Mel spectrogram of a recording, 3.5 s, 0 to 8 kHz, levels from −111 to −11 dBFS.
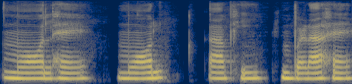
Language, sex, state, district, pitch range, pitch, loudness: Hindi, female, Bihar, Supaul, 200-210 Hz, 205 Hz, -30 LUFS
